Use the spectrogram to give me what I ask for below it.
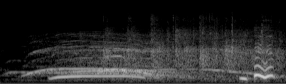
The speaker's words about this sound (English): I think that was a clap for being alive.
